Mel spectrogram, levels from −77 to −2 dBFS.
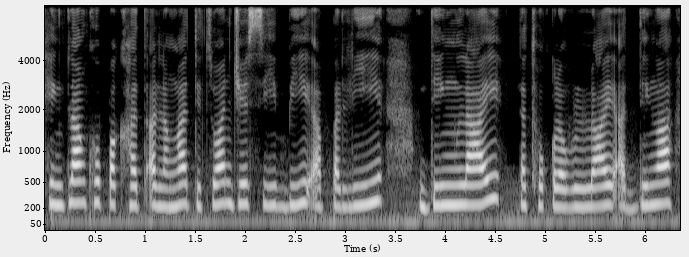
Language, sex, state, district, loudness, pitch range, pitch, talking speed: Mizo, female, Mizoram, Aizawl, -18 LUFS, 220-240 Hz, 230 Hz, 190 wpm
